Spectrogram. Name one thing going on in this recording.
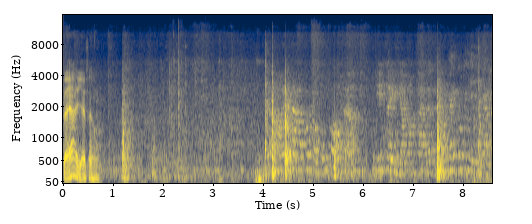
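Ceramic bowls clink as they are set on a table.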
